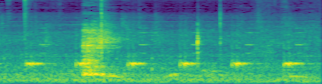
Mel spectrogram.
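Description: Regular soft clicks from a running infusion pump, repeating about twice a second, with faint room noise.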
